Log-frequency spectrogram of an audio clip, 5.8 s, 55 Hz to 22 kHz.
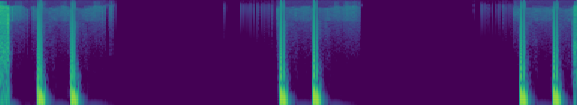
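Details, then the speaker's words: Slow paired heart sounds at the mitral focus (fifth intercostal space, midclavicular line), about 25 beats a minute, a markedly slow heartbeat: bradycardia. "Así se escucha una bradicardia o un corazón lento."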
